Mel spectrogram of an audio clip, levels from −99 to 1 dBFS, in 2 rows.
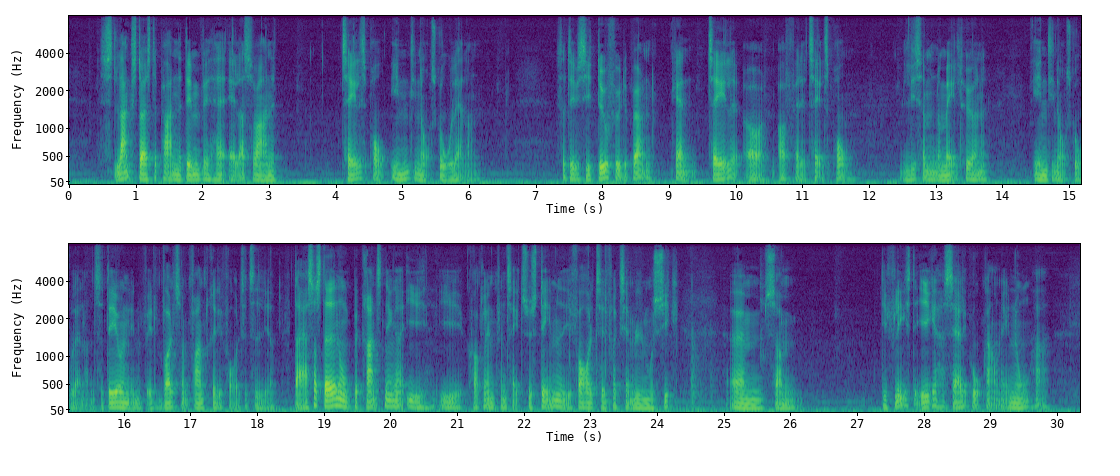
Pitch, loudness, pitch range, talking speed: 90 Hz, -26 LUFS, 85-95 Hz, 140 wpm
